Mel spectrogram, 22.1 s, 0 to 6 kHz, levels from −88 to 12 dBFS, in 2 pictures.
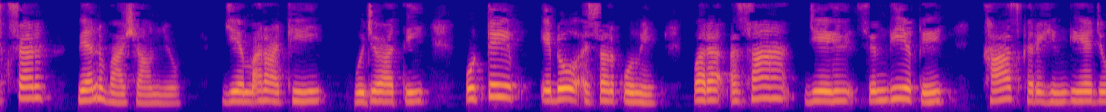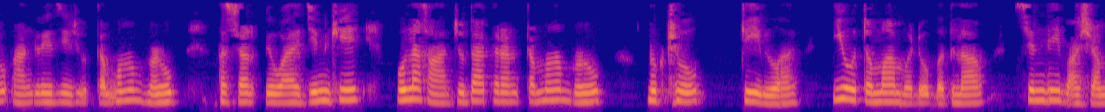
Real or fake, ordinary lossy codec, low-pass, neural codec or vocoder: fake; MP3, 24 kbps; 5.4 kHz; autoencoder, 22.05 kHz, a latent of 192 numbers a frame, VITS, trained on one speaker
